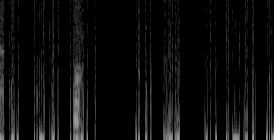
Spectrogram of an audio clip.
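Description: Near silence: a pause between speakers on a video call, with the audio gated to nothing.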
